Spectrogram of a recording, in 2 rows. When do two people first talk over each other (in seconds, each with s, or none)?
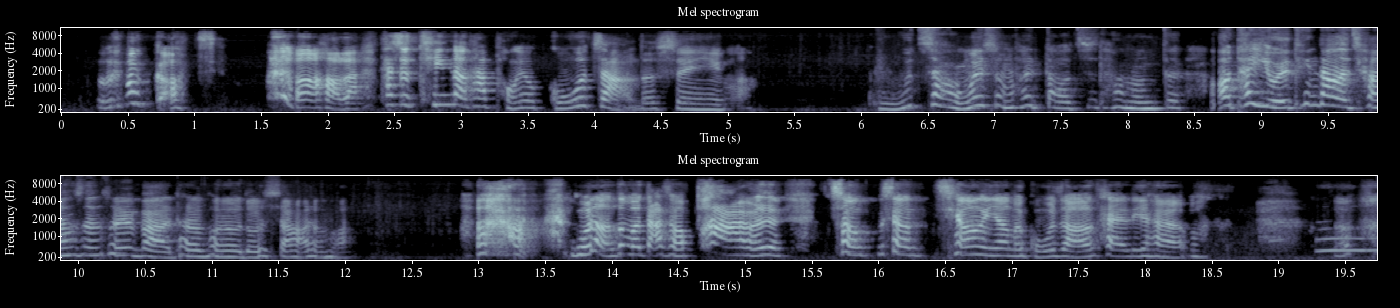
none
